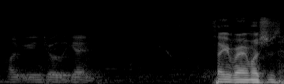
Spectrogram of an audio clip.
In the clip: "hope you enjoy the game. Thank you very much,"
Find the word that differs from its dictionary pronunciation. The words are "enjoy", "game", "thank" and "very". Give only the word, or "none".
none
